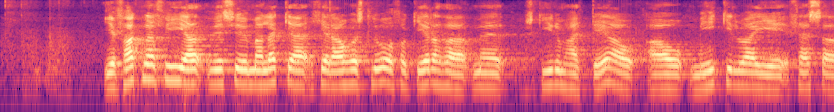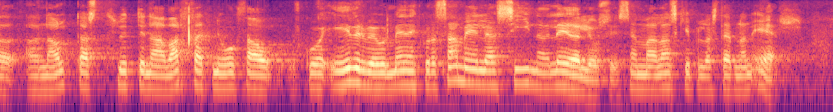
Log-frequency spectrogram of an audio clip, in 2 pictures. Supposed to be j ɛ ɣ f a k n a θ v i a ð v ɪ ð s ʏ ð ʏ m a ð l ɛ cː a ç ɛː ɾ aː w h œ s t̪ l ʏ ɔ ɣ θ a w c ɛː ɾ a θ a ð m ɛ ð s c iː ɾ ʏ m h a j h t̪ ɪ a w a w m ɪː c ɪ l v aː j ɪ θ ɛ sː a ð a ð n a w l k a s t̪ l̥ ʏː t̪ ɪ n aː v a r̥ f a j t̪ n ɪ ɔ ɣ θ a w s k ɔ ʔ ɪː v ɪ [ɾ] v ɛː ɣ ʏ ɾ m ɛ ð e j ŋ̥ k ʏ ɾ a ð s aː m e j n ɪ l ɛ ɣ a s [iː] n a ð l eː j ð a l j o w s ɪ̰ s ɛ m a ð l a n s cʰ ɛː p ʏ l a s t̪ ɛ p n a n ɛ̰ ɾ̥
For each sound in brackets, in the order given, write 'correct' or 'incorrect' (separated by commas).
correct, correct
